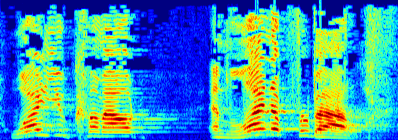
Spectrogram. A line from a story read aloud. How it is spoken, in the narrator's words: Goliath shouted to the ranks of Israel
